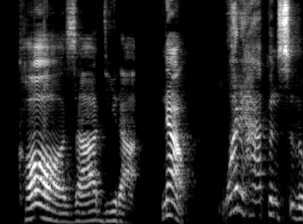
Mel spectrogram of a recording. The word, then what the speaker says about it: dirà: So you can say cosa dirà or cosa dirà, right? So I accented both. Cosa dirà, right? So the accent is on the a of dirà, and that is actually the strongest accent in the sentence.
